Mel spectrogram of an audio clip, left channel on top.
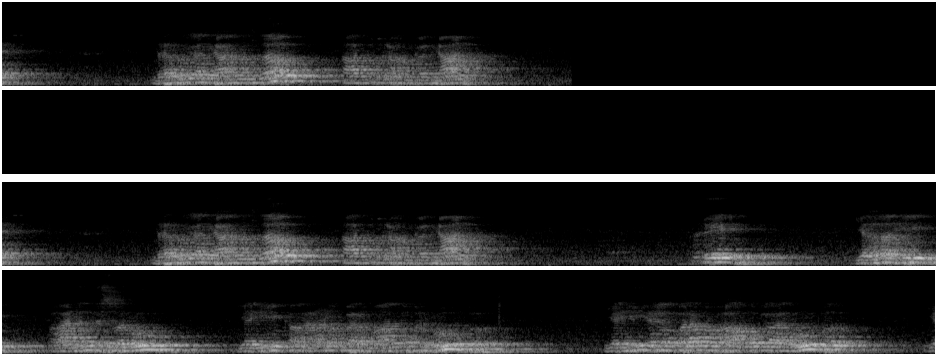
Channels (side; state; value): left; drops out; at 5.7 s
